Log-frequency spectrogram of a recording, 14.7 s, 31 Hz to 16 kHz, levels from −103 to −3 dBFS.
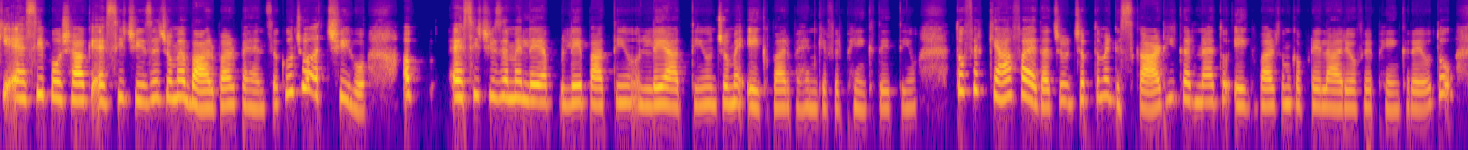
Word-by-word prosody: कि - - +2
ऐसी 265 +5 +1
पोशाक, 250 -2 +5
ऐसी 240 +4 +1
चीज़ें, 245 +3 -2
जो 275 +1 +1
मैं 275 -2 +2
बार-बार 200 +1 +5
पहन 185 -2 -6
सकूँ, 275 +12 -3
जो 415 +4 +1
अच्छी 305 -4 +2
हों। 165 -7 -3 0.4
अब - - +3 0.3
ऐसी 280 +2 +5
चीज़ें 285 -2 -1
मैं 275 0 +1
ले 245 -2 +3
अप 230 0 -1
ले 225 +3 +1
पाती 205 +2 -1
हूँ 225 0 -7
ले 210 +2 +1
आती 195 0 -1
हूँ, 215 0 -6
जो 220 +1 +2
मैं 230 - -2
1 190 -2 -1
बार 185 0 -1
पहन 180 +1 -12
के 185 - -11
फिर 175 -1 -14
फेंक 180 -2 -12
देती 180 0 -12
हूँ। 185 - -15 0.4
तो 360 - +1
फिर 370 0 -5
क्या 275 -2 +3
फ़ायदा? 250 -11 +3
जो 240 +6 -6
जब 255 +3 -3
तुम्हें 290 0 -4
डिस्कार्ड 185 -2 +2
ही 270 - -11
करना 230 -3 -2
है, 230 - 0
तो 245 +1 -8
एक 195 -2 -3
बार 200 0 +1
तुम 215 0 -8
कपड़े 200 -1 -7
ला 190 -1 -1
रहे 185 - -4
हो, 185 - -6
फिर 190 - -8
फेंक 170 +1 -11
रहे 180 -2 -5
हो। 180 +2 -6
तो 325 - -4
220 Hz, 240 wpm, -22 LUFS, 190-270 Hz, 0.4 s, पोशाक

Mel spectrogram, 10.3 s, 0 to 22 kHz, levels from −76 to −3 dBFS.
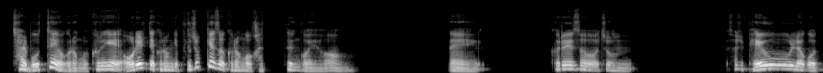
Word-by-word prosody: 잘 160 -3 +2
못해요, 130 - +3
그런 105 -2 -4
걸. 95 0 -8
그게 150 +5 +2
어릴 200 +2 +6
때 - - +3
그런 140 -1 -3
게 130 - -2
부족해서 240 - 0
그런 120 -3 -5
것 105 - 0
같은 105 +6 -8
거예요. 100 0 -8 1.1
네. 95 -4 -4 0.9
그래서 165 -1 -1
좀 105 -5 -9 1.2
사실 165 -3 -12
배우려고 150 -4 +3
130 Hz, 220 characters per minute, -21 LUFS, 105-160 Hz, 1.2 s, 어릴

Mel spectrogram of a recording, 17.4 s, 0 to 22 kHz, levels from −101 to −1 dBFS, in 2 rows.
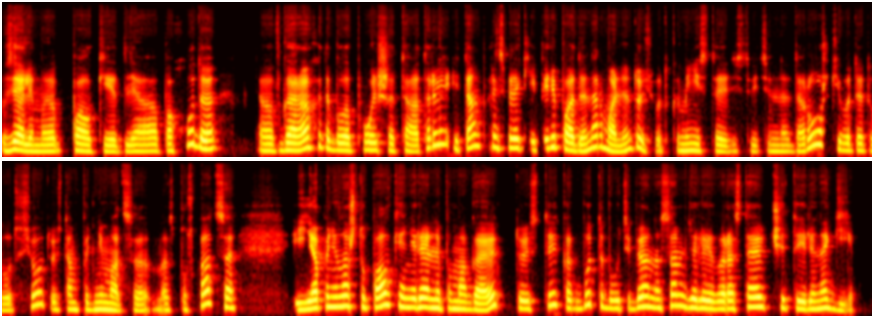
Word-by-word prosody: взяли 180 -1 +5
мы 160 +1 -2
палки 160 -3 0
для 160 +2 -2
похода, 220 - +1 0.4
а, 175 -1 -1
в - - -17
горах. 195 +8 +4
Это 235 -6 -1
была 185 -2 +2
Польша, 190 -1 -3
Татры. 240 - -2
И 210 -10 -6
там, 250 +7 0
в 295 - -27
принципе, 245 -3 -2
такие 235 -4 -1
перепады 200 -9 +2
нормальные, 190 - 0
ну 225 - -6
то 255 - 0
есть 225 - -3
вот - - -11
каменистые 175 -3 -4
действительно 160 0 -10
дорожки, 250 - -2
вот 180 0 -5
это 170 -2 -5
вот 160 0 -5
всё, 295 +4 -3
то 230 - -11
есть 180 - -9
там 185 -2 -3
подниматься, 170 -3 -2
а, 165 - -5
спускаться. 230 - -2 0.5
И 175 - -1
я 205 +3 +7
поняла, 255 +3 +3
что 260 -2 -2
палки 265 +4 +4
они 235 -1 +2
реально 230 -3 +5
помогают, 190 - +3
то 205 - -2
есть 195 0 -3
ты 295 +2 -1
как 215 -7 -3
будто 300 0 -2
бы 210 -2 -3
у 205 - +1
тебя 230 +5 +1
на 225 -2 0
самом 280 +3 -1
деле 215 -3 +4
вырастают 200 +6 +2
4 200 -5 0
ноги. 195 -8 -2
195 Hz, 200 wpm, -22 LUFS, 175-240 Hz, 0.5 s, я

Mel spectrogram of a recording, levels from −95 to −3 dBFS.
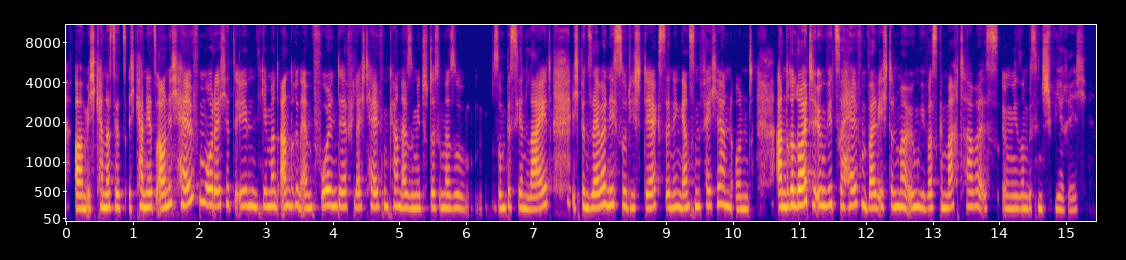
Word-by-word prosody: Ähm, 220 -1 +6
ich 225 - 0
kann 240 -2 +2
das 230 0 +2
jetzt 230 +1 -1
ich 230 -1 -4
kann 255 -1 +2
jetzt 240 0 +2
auch 225 +1 +6
nicht 290 +2 0
helfen“, 325 +4 +2
oder 270 -2 +4
ich 260 - -4
hätte 285 -1 -7
eben 260 -1 -1
jemand 250 0 -2
anderen 260 +2 +1
empfohlen, 250 +3 +1
der 250 0 -1
vielleicht 235 0 -7
helfen 245 0 -2
kann. 255 -2 -2
Also, 225 -1 -1
mir 220 0 -1
tut 240 +2 -8
das 235 - -2
immer 225 0 -1
so 225 0 -6 0.3
so 230 -1 -6
'n 225 - 0
bisschen 240 -2 -1
leid. 210 +7 +1 0.3
Ich - - -4
bin 250 -3 +3
selber 230 +5 +3
nicht 275 +2 +1
so 255 - 0
die 230 0 -3
Stärkste 230 +1 -1
in 230 - 0
den 240 0 0
ganzen 250 +3 0
Fächern 260 0 -2
und 210 -1 -4 0.3
andere 250 +2 +6
Leute 275 0 +7
irgendwie 270 +2 +1
zu 260 -2 -2
helfen, 260 -1 -1
weil 225 0 +2
ich 240 -1 -4
dann 250 -2 -2
mal 245 -2 +1
irgendwie 235 -2 -1
was 225 0 -2
gemacht 230 +3 -3
habe, 250 -2 -4
ist 220 - -6
irgendwie 215 0 -4
so 215 - -6
'n 215 - -1
bisschen 220 0 -5
schwierig. 205 -2 -6
240 Hz, 245 wpm, -20 LUFS, 225-260 Hz, 0.3 s, Leute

